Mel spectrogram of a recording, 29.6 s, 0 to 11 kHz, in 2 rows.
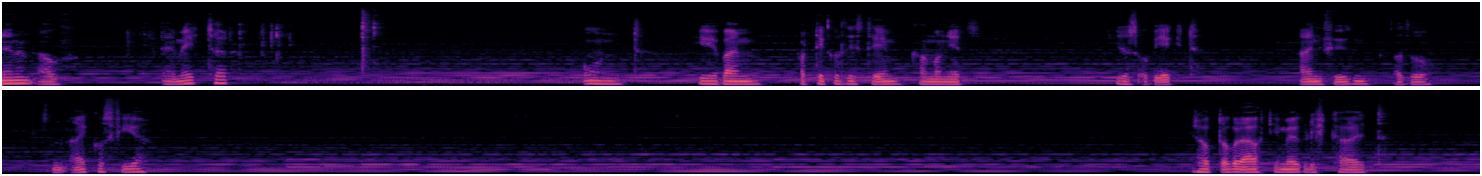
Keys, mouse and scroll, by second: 2.2 t, 7.4 click, 9.5-11.1 drag, 13.5-14.9 scroll down 2, 14.9 click, 17.4-18.0 scroll up 2, 18.7 middle click, 19.9 click, 20.4-21.7 scroll up 3, 22.3 click, 29.1 click.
